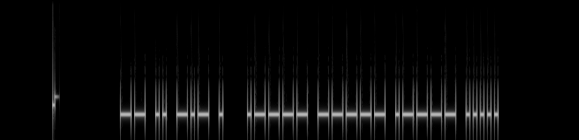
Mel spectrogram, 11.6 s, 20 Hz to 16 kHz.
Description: Morse code, heard as a keyed tone, about 17 wpm, 700 Hz. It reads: MIKE 1015
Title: CWT Exchange 17wpm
